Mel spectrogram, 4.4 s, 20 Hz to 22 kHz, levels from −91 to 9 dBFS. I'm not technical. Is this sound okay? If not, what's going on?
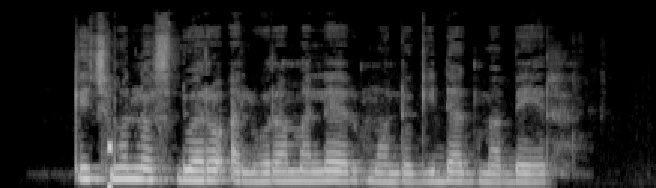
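No. At 0.72 to 0.76 s the speech briefly glitches and jumps ahead, likely from a broken MP3 bit reservoir: missing chunks left the next part unable to decode.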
